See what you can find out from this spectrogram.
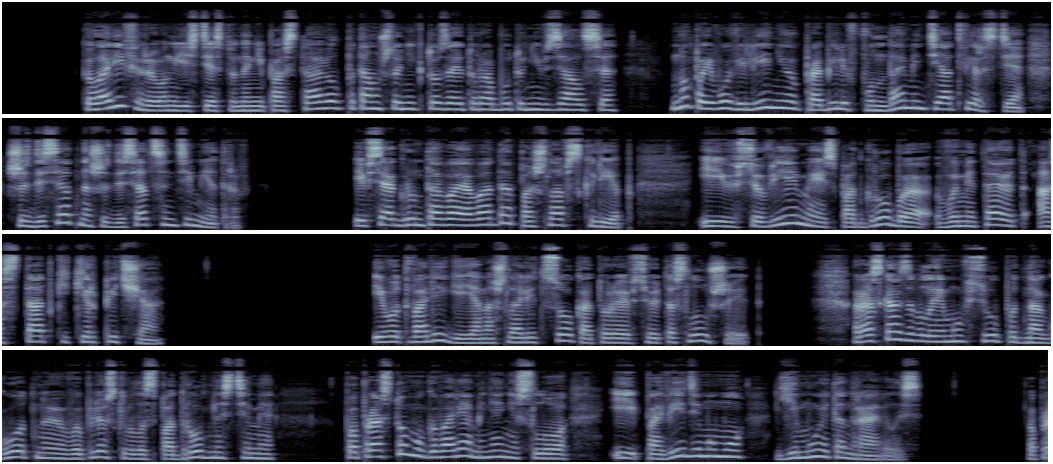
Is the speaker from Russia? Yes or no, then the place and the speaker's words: yes; Moscow, Russia; Он москвич, я москвичка, свой приехал вдруг оттуда, из той бывшей жизни.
